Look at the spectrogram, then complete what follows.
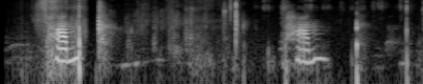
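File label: "pump", spoken word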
